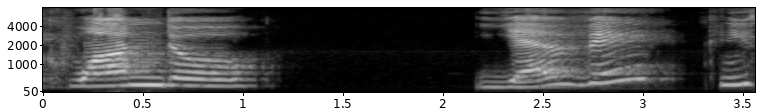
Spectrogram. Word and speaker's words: llueve: Let's take a look at when you say cuando llueve. Can you say cuando llueve? Cuando llueve. See, those two L's make the Y sound.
